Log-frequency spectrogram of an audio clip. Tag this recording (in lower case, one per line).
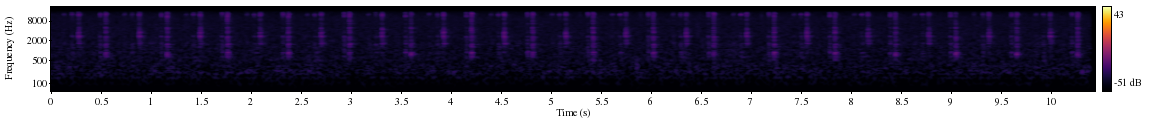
tick-tock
